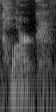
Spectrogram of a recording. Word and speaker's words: Clerk: His middle name is spelled as if it were Clerk, but it's pronounced Clark.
